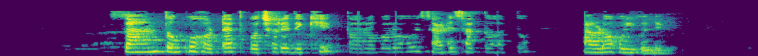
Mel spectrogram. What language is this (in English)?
Odia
